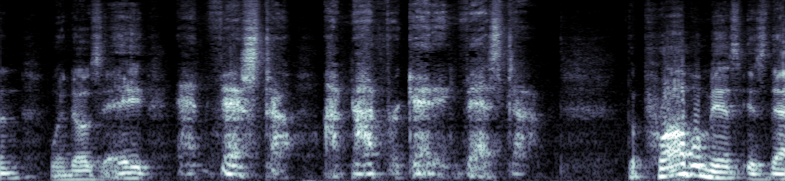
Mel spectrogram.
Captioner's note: whispering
